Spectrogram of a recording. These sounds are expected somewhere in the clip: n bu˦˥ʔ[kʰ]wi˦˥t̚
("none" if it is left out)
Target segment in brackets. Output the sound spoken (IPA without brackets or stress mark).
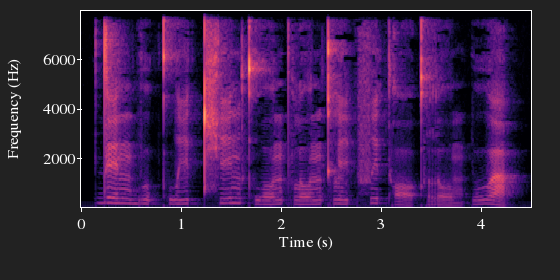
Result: kʰ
